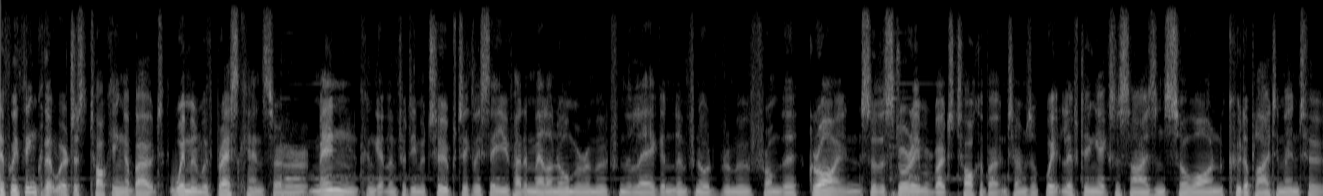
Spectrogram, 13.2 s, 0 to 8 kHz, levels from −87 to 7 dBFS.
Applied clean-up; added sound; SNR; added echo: neural mask model DeepFilterNet 3.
